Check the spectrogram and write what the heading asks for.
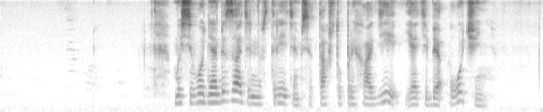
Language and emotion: Russian, positive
